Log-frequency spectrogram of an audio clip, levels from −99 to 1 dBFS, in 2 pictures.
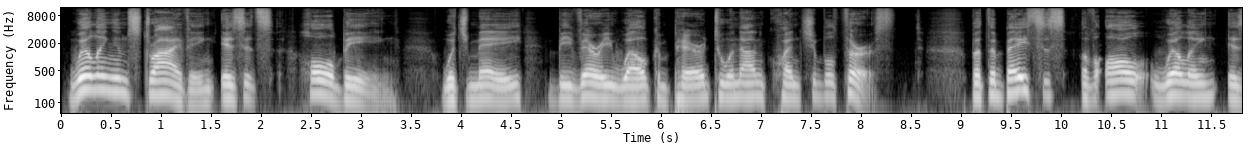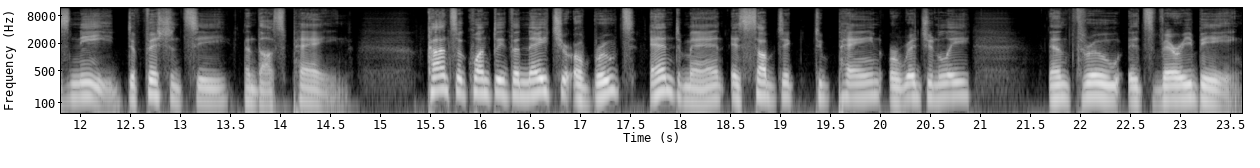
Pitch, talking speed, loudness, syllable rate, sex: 125 Hz, 115 wpm, -19 LUFS, 3.7 syllables/s, male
